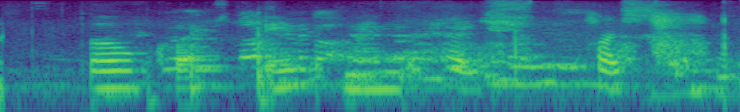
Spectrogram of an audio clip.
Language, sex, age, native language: Icelandic, male, 10, Icelandic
